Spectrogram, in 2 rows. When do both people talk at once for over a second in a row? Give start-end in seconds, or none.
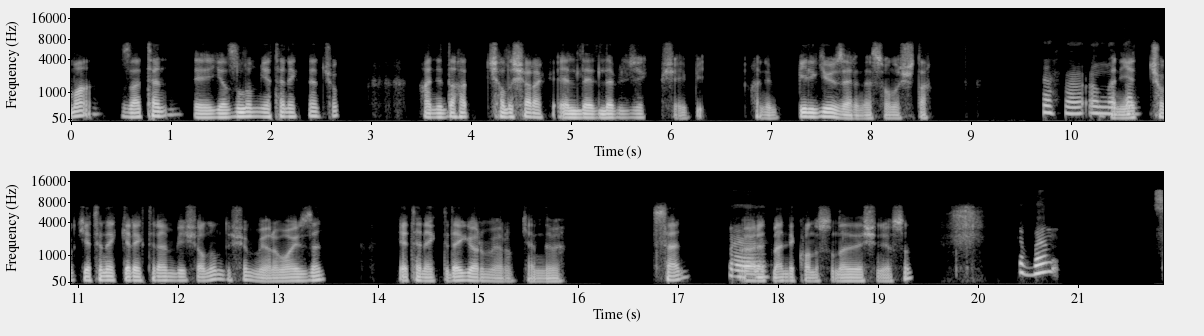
none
